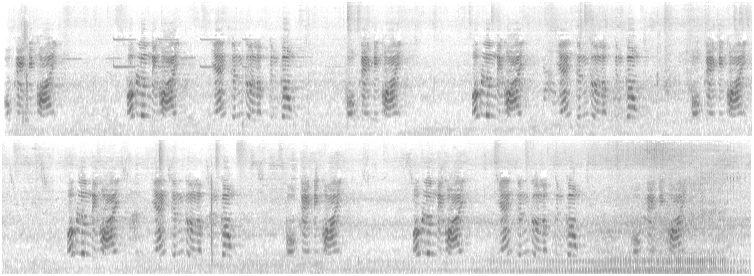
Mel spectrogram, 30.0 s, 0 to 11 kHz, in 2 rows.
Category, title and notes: Speech > Solo speech
Phụ Kiện Điện Thoại, Ốp Lưng Điện Thoại, Dán Kính Cường Lực King Công
Man sell stuff for smart phone. Record use iPhone 7 Plus 2025.02.26 17:06
business, sell, smart-phone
